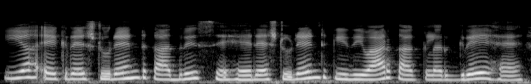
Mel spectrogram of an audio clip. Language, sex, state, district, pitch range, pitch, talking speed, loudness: Hindi, female, Jharkhand, Ranchi, 220-275 Hz, 245 Hz, 145 wpm, -12 LUFS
